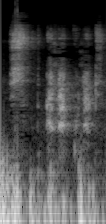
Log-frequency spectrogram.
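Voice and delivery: soft breathy mother whisper, fast; hushed mock mother whisper. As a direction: whisper so the baby sleeps. Mother whispers over baby.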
